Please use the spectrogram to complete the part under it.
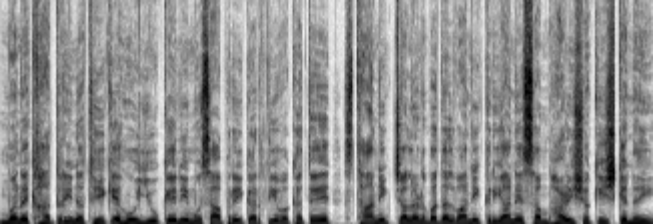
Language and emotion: Gujarati, fearful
